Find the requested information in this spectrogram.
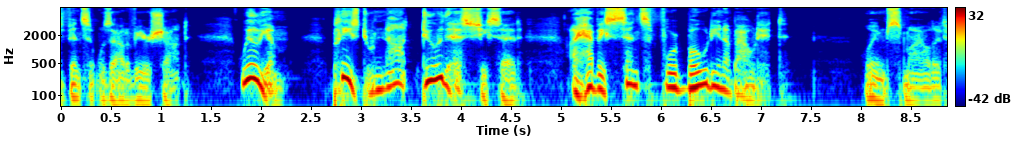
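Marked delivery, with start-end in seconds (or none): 1.8-4.0 high, louder anxious plea; pleading young lady. Acted. Lady begs William not to fight, high and pleading. 5.1-7.3 high, louder anxious plea; pleading young lady. Acted. Lady begs William not to fight, high and pleading. Leah continues.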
